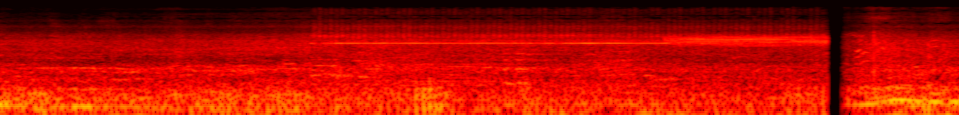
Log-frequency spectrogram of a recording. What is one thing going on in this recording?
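Voices murmur along a busy street outdoors.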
